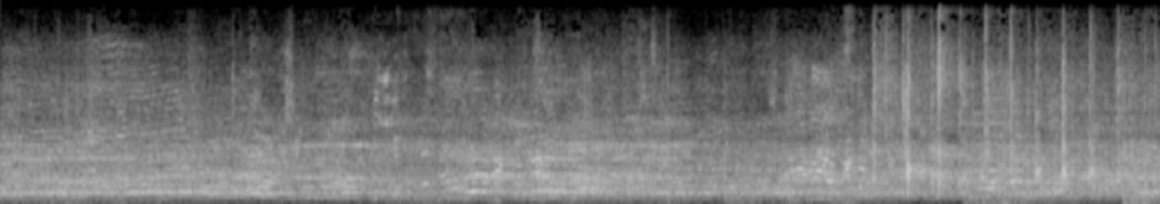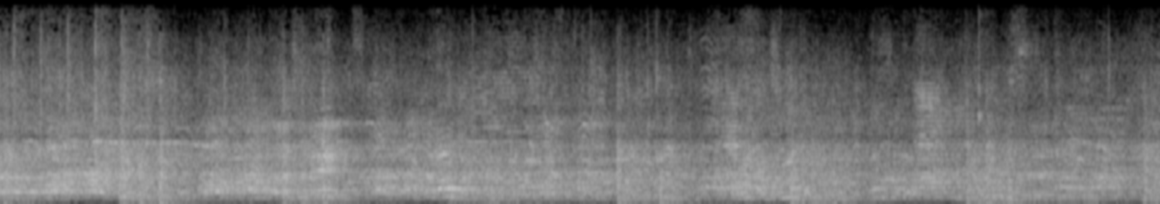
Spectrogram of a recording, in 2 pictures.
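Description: Players shout to each other across an open pitch.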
